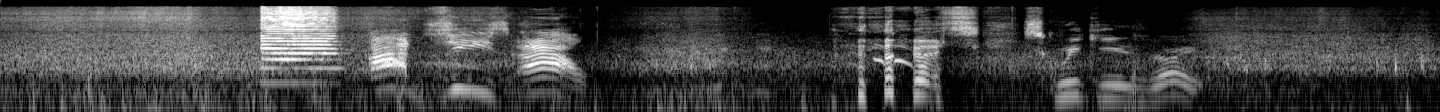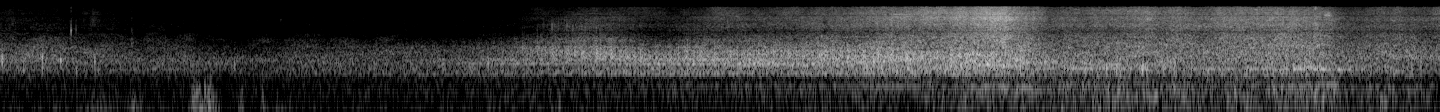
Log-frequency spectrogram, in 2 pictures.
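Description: Traffic rushes steadily along a highway.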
